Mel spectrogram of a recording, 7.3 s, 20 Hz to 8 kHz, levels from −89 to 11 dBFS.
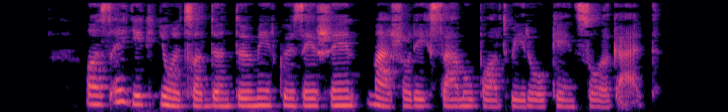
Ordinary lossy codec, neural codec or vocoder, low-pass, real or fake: MP3, 64 kbps; none; 7.2 kHz; real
